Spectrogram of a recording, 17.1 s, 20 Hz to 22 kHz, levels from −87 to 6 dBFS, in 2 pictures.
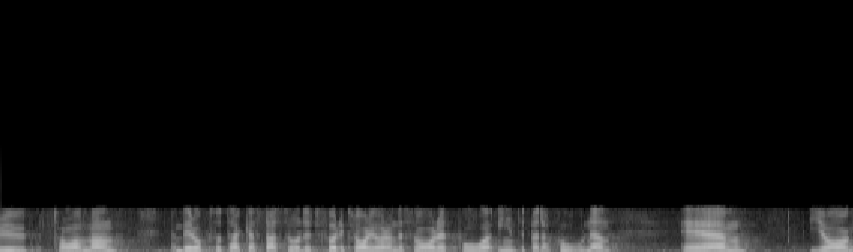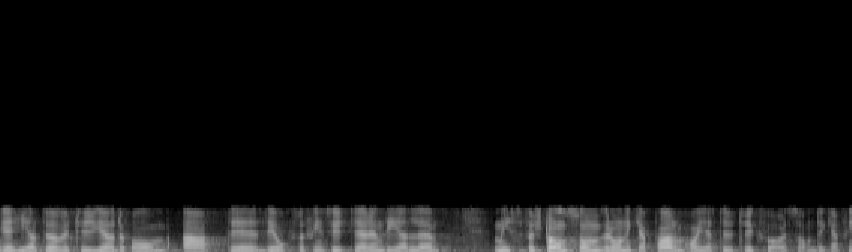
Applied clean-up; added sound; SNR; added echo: none; none; none; none.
